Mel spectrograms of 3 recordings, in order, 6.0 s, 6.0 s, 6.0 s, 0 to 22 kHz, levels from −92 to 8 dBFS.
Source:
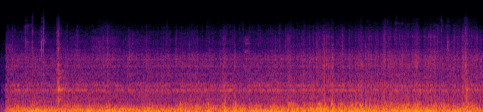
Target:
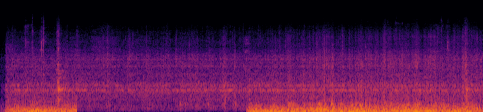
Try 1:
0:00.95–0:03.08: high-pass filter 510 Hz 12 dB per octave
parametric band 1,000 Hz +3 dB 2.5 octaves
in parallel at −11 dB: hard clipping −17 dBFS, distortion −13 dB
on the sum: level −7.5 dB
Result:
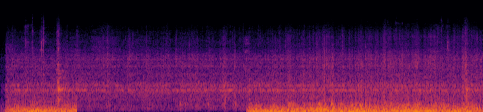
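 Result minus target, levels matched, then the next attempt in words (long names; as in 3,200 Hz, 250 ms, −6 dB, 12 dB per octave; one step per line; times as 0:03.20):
hard clipping: distortion +27 dB
0:00.95–0:03.08: high-pass filter 510 Hz 12 dB per octave
parametric band 1,000 Hz +3 dB 2.5 octaves
in parallel at −11 dB: hard clipping −9.5 dBFS, distortion −40 dB
on the sum: level −7.5 dB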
